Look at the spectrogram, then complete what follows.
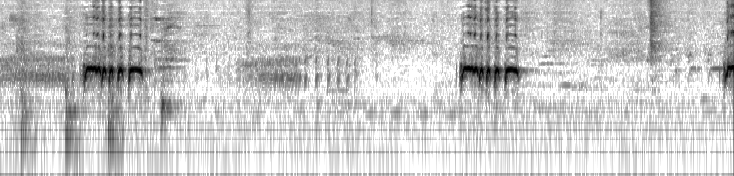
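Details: Vigorous song of a local Indonesian zebra dove: phrases of five to six rapid, sharply cut cooing notes, about three and a half seconds apart, with soft low cooing and faint rustling in between.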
